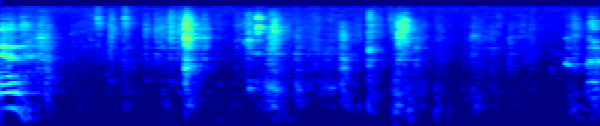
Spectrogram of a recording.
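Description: Metal tabs of a cut-in recessed can light housing being pushed up into the ceiling hole, giving a run of irregular light metallic clicks and knocks.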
